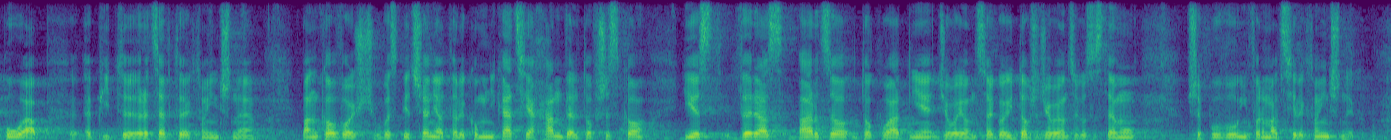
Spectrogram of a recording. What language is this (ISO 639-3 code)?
pol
